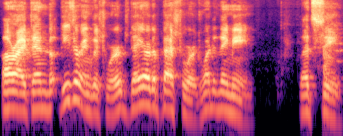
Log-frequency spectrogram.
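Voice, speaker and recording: A male storyteller reading a first-person horror-comedy tale with sarcastic, wisecracking delivery. His pitch swings widely from line to line around a mid-level voice. The telling is lively and expressive throughout. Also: moderate pace.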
